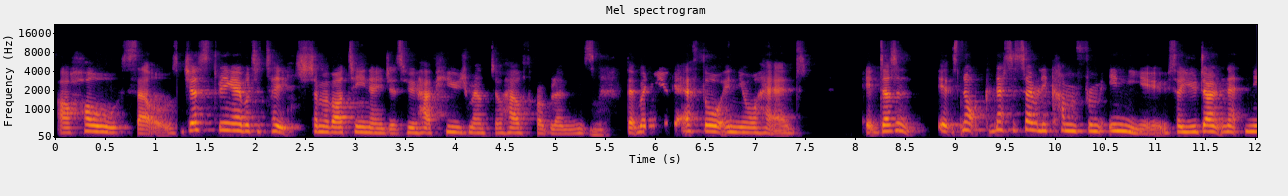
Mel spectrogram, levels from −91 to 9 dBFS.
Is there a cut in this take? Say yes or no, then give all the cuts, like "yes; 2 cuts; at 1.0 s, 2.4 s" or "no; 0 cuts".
no; 0 cuts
